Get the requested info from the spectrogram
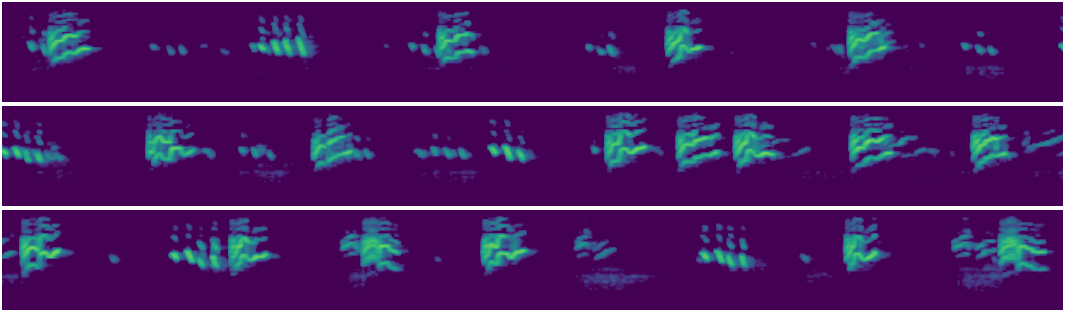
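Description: American goldfinch calling: short, high chirping notes, every couple of seconds at first and more often in the second half.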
